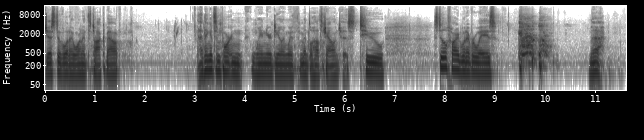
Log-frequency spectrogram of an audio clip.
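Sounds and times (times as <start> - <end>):
speech: 0.0 - 1.7, 3.0 - 7.1, 7.8 - 9.2, 10.9 - 11.3
person coughing with oatmeal stuck in the throat: 9.4 - 10.3
person clearing throat after eating oatmeal: 9.5 - 10.3.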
